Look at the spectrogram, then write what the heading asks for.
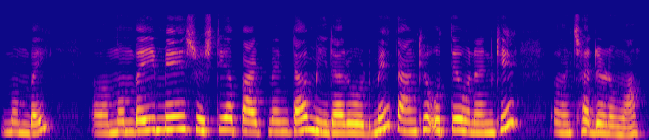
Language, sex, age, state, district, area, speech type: Sindhi, female, 18-30, Maharashtra, Mumbai Suburban, rural, spontaneous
